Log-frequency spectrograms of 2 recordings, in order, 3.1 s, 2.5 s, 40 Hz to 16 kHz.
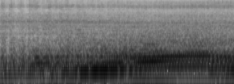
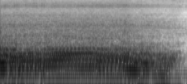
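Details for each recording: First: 1989 Austin Mini Designer 998cc A-series, first run in about three years, half exhaust fitted, choke on: revs climb smoothly, hold, fall and shut off, no tapping or valve clatter; normal revving. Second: 1989 Austin Mini Designer, 998cc A-series, first start in about three years, choke on, out of gear: loud raspy burble that runs briefly then dies, loud because only half the exhaust is fitted. Loud exhaust from incomplete exhaust system.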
